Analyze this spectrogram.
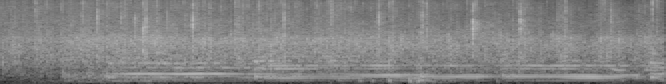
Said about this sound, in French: Bonsoir Poupée, vous allez bien ? On vous a entendu crier, on vous a vu taper dans les mains et tout, ça fait hyper plaisir.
